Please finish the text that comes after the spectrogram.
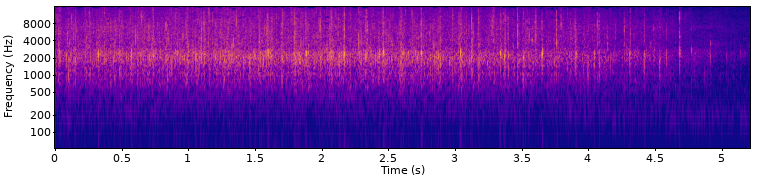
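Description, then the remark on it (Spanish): Sustained applause from an audience, a dense crackle of many hands clapping steadily for about five seconds before gradually tapering off at the end, with no voices heard. “Y quiero que lo sepas, papá. Aplaudan.”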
